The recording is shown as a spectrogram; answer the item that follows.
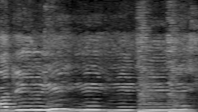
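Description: Filipino acoustic pop song: a solo voice singing long held notes that bend in pitch, over plucked acoustic guitar.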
